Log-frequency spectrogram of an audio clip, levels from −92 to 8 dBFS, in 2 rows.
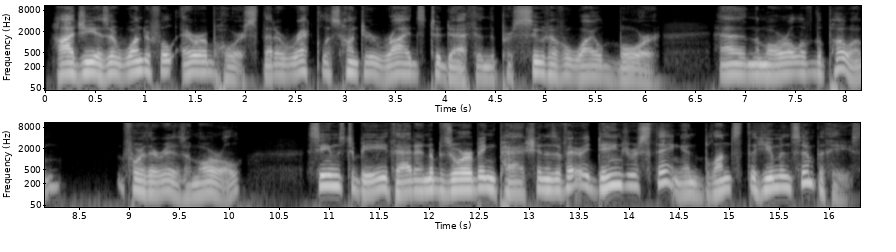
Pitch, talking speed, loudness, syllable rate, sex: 125 Hz, 170 wpm, -22 LUFS, 4.9 syllables/s, male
